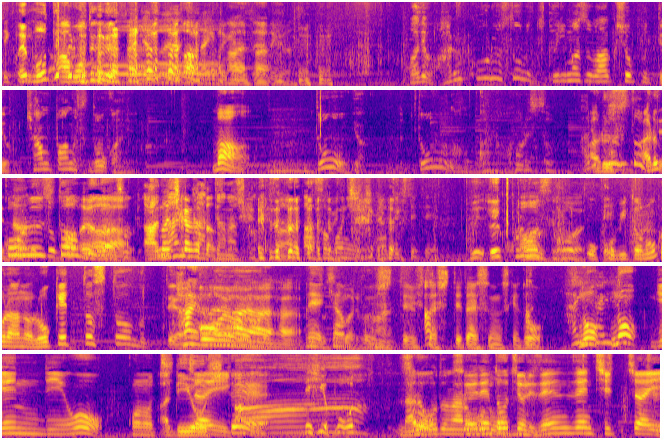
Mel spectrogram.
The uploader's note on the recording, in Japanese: 今回も福岡市東区にある元遊園地のキャンプ場かしいのはまビレッジです。6人で焚き火を囲んでいます。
